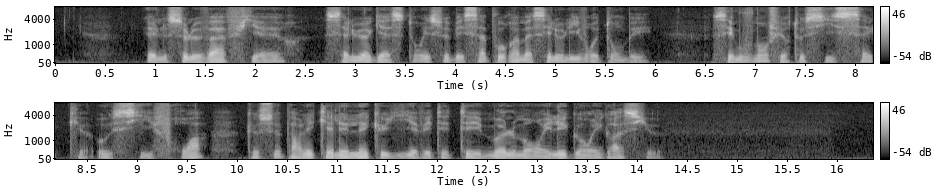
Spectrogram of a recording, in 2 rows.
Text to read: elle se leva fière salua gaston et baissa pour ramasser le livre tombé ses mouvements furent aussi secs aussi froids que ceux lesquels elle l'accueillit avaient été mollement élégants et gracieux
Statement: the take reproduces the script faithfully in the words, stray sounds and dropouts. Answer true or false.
false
